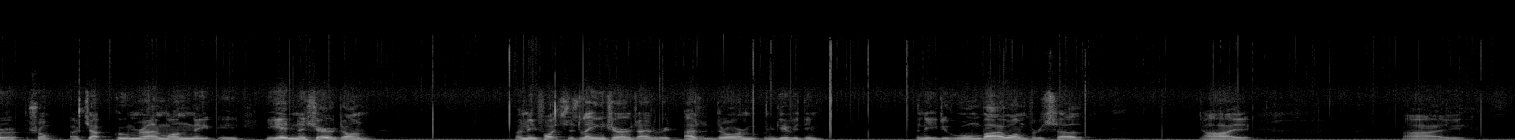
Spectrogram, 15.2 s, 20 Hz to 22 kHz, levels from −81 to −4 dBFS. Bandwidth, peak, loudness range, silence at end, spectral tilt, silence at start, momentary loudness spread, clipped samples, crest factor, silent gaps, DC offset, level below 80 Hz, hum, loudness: 16.5 kHz; -14 dBFS; 7 LU; 0 s; -5 dB/octave; 0 s; 23 LU; under 0.1%; 28 dB; none; under 0.1%; -54 dBFS; none; -40 LUFS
